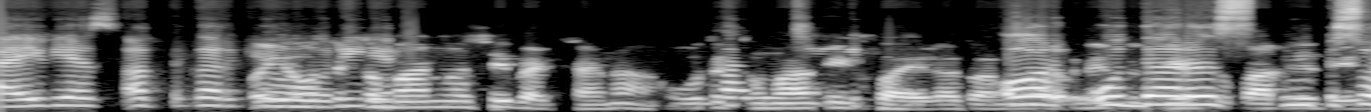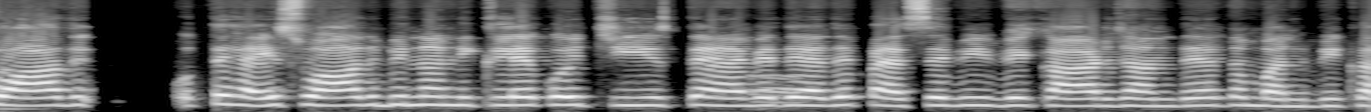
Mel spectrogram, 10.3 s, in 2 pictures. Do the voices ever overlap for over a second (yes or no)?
yes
